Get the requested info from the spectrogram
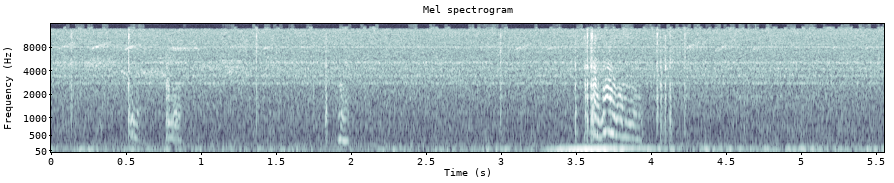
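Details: Young Japanese giant flying squirrel in an owl nest box, recorded 19 July 2010, sneezing: a few short, faint squeaky calls with downward-sweeping harmonics, one louder burst near the middle, over steady low rumbling background hum.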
